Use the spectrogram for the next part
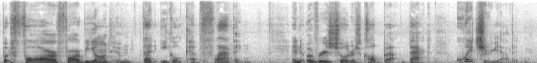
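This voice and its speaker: A man reading a children's storybook aloud in an animated narration style, as a bedtime story livestreamer. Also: fairly high pitch, unhurried, gravelly, a little hiss or hum.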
